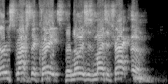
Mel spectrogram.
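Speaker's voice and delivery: shrill, pitched-way-up in-character cry. Playing a character warning the party about noise: shouting in character. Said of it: "Joseph shouts".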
